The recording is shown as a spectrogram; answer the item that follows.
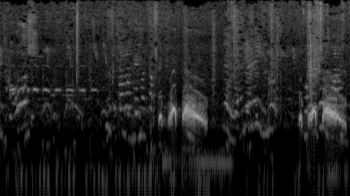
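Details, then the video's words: Spotted dove song, a recording for luring doves into song: soft low murmuring and clutter at first, then two clear phrases of short clipped notes leading into a longer falling coo. "tekukur super gacor sekali putar langsung nyaut"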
